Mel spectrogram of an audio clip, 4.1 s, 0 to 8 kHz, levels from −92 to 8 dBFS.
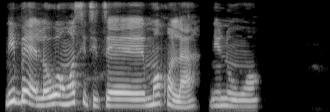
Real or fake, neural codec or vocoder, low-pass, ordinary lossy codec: real; none; 7.2 kHz; Opus, 64 kbps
